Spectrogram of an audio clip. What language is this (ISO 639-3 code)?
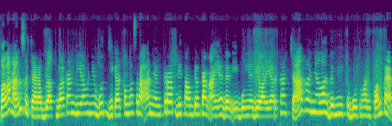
ind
